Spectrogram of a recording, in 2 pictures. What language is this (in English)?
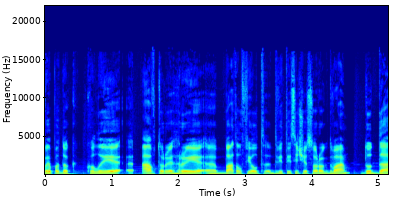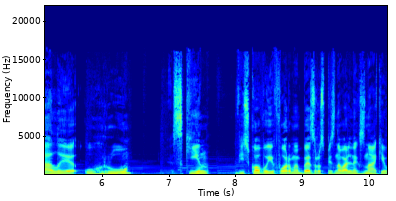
Ukrainian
